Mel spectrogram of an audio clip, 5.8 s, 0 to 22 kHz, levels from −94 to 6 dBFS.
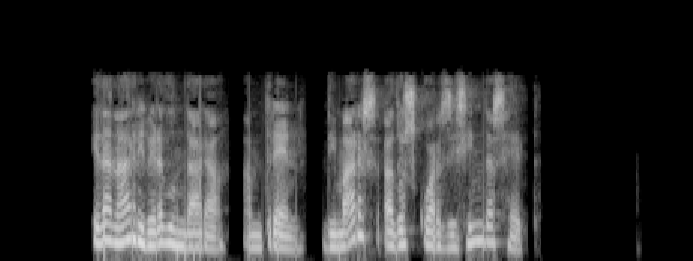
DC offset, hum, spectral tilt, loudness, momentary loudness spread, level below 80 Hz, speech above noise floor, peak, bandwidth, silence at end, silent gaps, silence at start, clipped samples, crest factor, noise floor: under 0.1%; none; -4.5 dB/octave; -18 LUFS; 10 LU; -50 dBFS; over 72 dB; -2 dBFS; 8 kHz; 1.45 s; 2.61-2.68 s; 0.75 s; under 0.1%; 18 dB; under -90 dBFS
